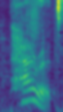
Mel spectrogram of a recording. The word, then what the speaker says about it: parrot: In parrot and lion, we do not pronounce the O sound.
